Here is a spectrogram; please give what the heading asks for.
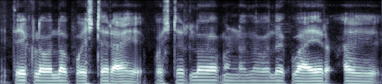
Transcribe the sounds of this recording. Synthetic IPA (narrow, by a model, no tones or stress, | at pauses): ḭt̪ʰeekləʋlaposʈəɾaɦḛposʈəɾlam̤əɳlaləʋəlaekʋajəɾaɦe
